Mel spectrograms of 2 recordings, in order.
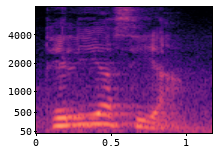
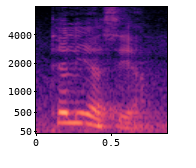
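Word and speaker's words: Thaliacea: একটা হচ্ছে অ্যাসিডিয়াসিয়া, নামগুলো খুব কঠিন, তারপরেও একটু উচ্চারণ করবো, বাংলায় উচ্চারণ লিখে দিয়েছি এই কারণে। অ্যাসিডিয়াসিয়া। সেকেন্ড হচ্ছে থেলিয়াসিয়া, সেকেন্ডটার নাম হচ্ছে থেলিয়াসিয়া।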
